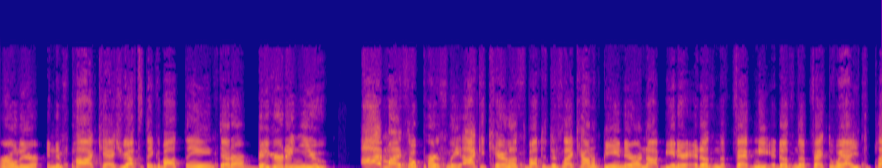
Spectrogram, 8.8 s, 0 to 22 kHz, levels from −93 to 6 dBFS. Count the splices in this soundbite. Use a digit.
0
